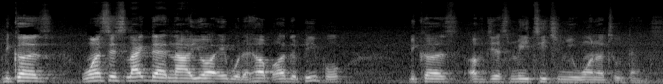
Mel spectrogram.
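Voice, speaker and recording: A man's voice: medium pitch, steady tone, moderate pace, slight background noise, low-quality recording. A man from Haiti speaking as a trading mentor on a live stream, blunt and emphatic, repeating points and checking in with listeners. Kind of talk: motivational live-stream talk.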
